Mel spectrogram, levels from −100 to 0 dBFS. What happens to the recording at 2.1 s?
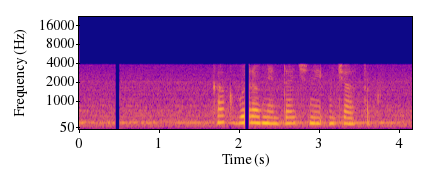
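At 2.07 to 2.13 s the speech drops out in a 60 ms gap of packet loss filled with silence, which fits two lost 30 ms packets. Unlike concealment, nothing repeats or fades across the hole. It is dead silence with hard edges.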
